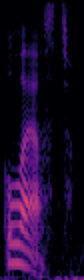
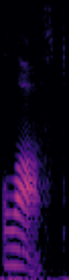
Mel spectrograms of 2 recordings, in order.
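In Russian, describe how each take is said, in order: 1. Произносится с американским акцентом. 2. Произносится с британским акцентом. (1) "В американском это будет last" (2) "В британском это будет last"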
